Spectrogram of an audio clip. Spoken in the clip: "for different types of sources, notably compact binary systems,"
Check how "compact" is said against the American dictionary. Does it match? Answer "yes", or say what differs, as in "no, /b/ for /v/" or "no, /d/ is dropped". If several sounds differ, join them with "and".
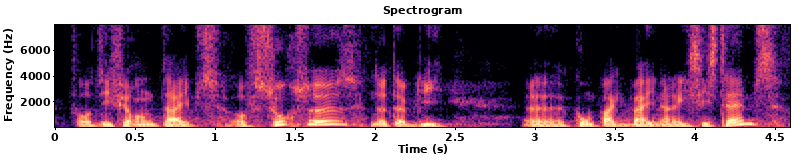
no, /m/ is dropped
